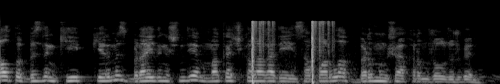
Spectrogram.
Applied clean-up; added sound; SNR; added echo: none; Coin (dropping); -3 dB; reverberation time 0.1 s.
